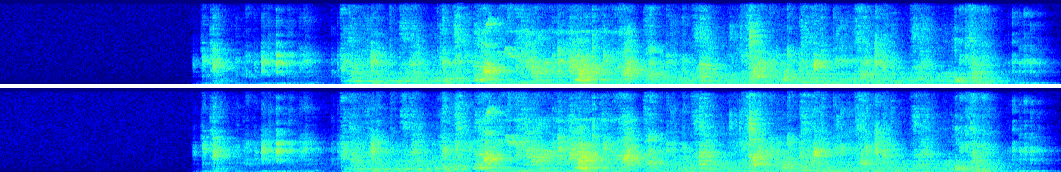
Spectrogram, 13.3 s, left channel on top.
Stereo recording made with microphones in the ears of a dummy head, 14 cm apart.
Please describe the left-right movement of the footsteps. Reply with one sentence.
In this clip you hear the footsteps move from left to right and back again.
